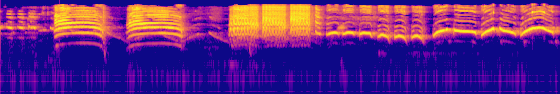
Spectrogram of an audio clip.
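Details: Chinese hwamei lure recording to trigger a rival's response. Two loud, ringing, arched whistles, a harsh buzzy rasp, then a quick series of short repeated notes and swooping whistles.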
